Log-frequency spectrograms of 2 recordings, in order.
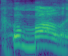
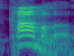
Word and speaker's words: Kamala: It's not Kamala, it's Kamla. Like the like a comma punctuation, comma la commla.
